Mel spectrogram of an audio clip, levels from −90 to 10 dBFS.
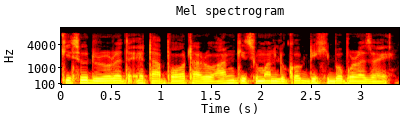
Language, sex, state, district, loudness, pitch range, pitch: Assamese, male, Assam, Kamrup Metropolitan, -13 LUFS, 120-130 Hz, 125 Hz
